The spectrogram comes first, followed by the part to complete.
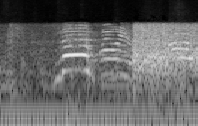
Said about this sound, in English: Just shooting guns into the air. Good party.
